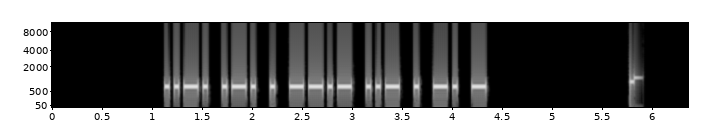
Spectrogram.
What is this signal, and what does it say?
Morse code, heard as a keyed tone, about 25 wpm, 690 Hz. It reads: FREQUENT
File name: 8 Letter Words - First 3 Letters Given - 25wpm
